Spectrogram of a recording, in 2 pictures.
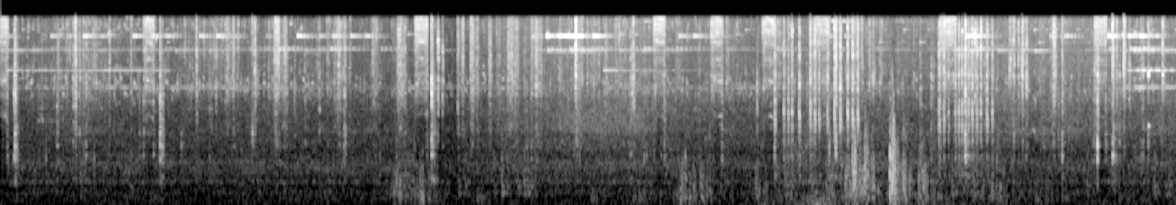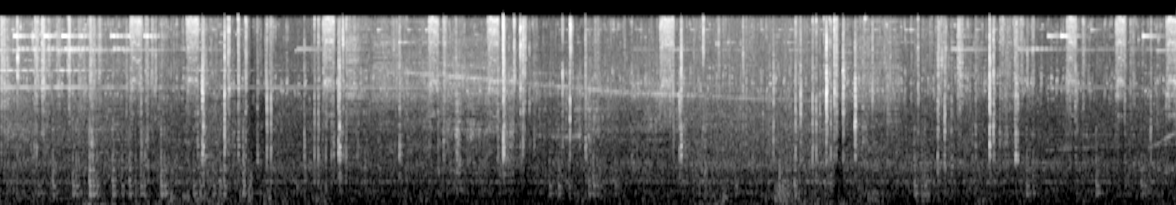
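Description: Metal wire being handled and dragged across a plywood tabletop: scattered clicks, jingles and scrapes, with a louder stretch of rustling about ten seconds in. A steady low hum runs underneath.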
